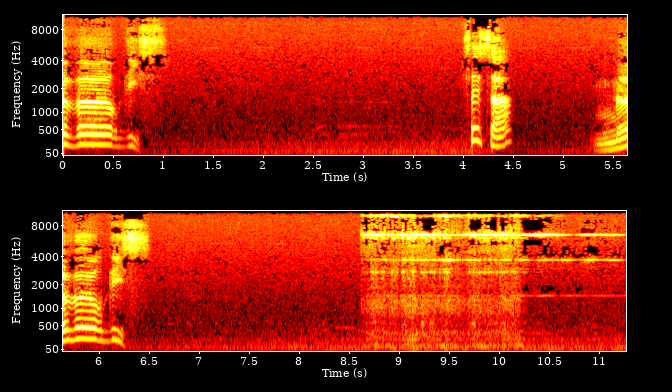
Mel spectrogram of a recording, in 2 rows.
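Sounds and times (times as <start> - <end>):
speech: 0.0 - 1.0, 4.0 - 4.6, 5.3 - 6.5
telephone bell ringing: 8.6 - 11.2.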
